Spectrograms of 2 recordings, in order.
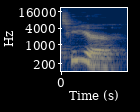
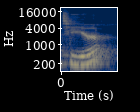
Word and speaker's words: tear: and the past participle form torn when we pronounce this word uh tear it's a noun it has a different meaning it means when a liquid flows down your eyes when you are crying so again tear why do arguments with you always reduce me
